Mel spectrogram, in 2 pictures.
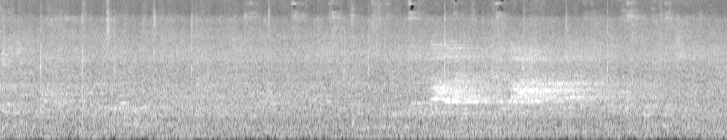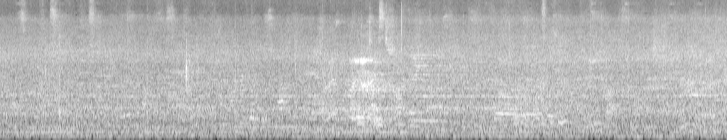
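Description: Distant voices murmur faintly in a large echoing hall.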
